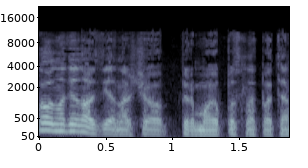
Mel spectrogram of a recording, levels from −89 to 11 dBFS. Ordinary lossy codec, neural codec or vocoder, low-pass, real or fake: AAC, 32 kbps; none; 10.8 kHz; real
